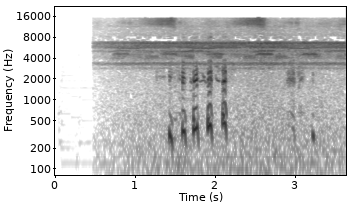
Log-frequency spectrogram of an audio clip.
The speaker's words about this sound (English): just you and the damn crickets outside right now.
